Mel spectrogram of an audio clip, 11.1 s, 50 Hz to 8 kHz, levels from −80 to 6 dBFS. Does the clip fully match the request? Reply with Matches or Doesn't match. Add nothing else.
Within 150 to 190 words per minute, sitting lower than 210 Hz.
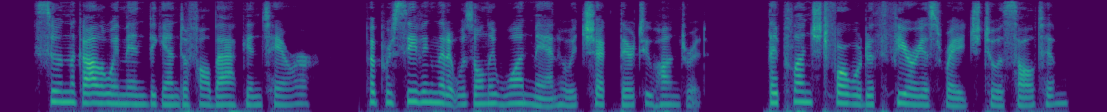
Matches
